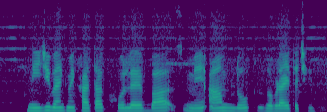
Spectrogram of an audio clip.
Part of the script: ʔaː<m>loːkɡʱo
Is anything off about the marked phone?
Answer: no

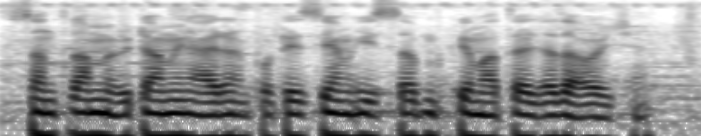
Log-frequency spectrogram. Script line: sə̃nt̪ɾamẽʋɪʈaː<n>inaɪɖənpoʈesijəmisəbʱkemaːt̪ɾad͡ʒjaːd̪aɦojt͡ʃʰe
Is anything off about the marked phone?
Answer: yes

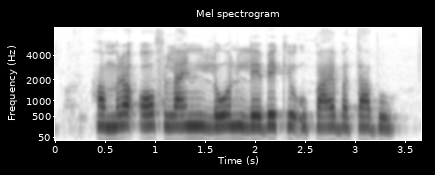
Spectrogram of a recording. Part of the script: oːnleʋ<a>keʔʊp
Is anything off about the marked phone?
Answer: yes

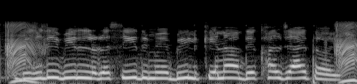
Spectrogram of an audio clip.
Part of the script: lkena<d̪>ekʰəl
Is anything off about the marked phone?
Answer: no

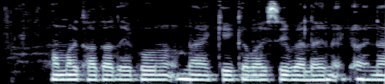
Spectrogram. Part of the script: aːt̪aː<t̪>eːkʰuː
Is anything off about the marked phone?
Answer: yes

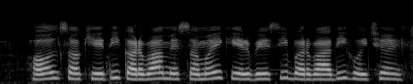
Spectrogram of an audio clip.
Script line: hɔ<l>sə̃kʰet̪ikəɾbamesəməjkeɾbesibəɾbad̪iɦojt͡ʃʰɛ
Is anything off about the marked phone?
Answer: no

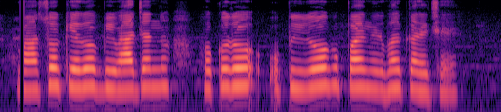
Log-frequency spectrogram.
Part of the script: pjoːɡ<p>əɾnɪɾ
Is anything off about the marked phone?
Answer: no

